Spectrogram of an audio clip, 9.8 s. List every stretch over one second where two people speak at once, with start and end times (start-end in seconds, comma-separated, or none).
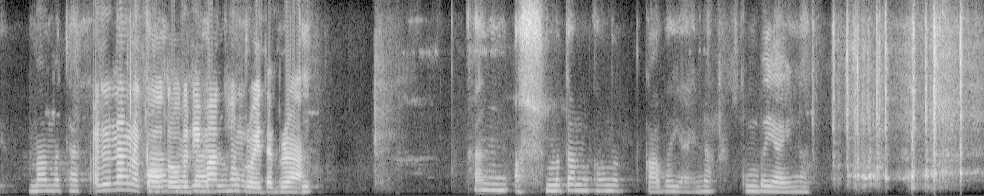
1.5-3.0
